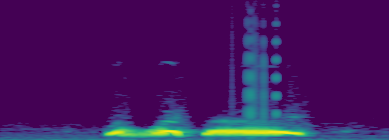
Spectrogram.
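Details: Fight-provoking call of a spotted dove, giọng thổ pha voice: paired short hooked coos followed by a long, evenly vibrating coo, clean and close.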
